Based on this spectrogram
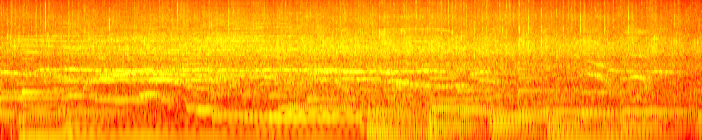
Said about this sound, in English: So, guys, I want you to clap.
